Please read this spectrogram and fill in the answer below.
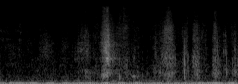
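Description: Faint rustling and soft scraping of a metal airsoft pistol magazine being pushed into a nylon magazine slot of a padded pistol bag, with the clearest scrape about a second in.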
